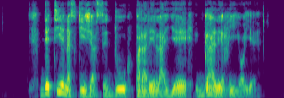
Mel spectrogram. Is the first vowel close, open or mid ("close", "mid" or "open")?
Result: mid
